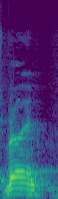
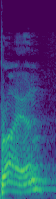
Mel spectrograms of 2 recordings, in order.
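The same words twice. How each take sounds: First: It is said in a deeper Yorkshire accent. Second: It is said in a standard English accent.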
